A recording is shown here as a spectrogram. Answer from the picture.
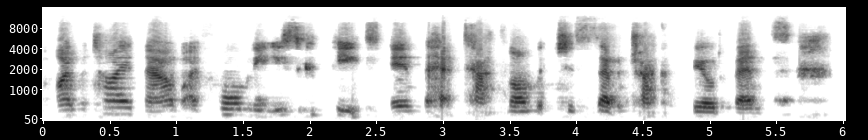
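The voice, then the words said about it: British accent. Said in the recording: “I'm a British Olympian, if you could tell by the accent already”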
